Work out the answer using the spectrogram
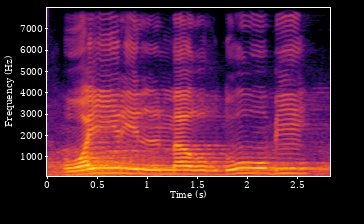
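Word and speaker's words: غير المغضوب: Ghairil maghdubi, dotnya dia didhammahkan. Ghairil maghdub, ghairil maghdubi alaihim, ghairil maghdubi alaihim. Dotnya kita tebal dan pengucapannya dengan kita menyungkan bibir kiri kita, karena huruf dot dia dalam kondisi dhammah.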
